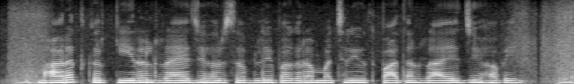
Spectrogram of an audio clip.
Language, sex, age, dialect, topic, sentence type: Chhattisgarhi, female, 31-35, Northern/Bhandar, agriculture, statement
